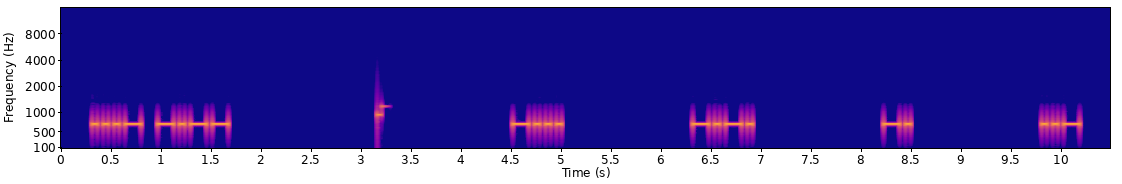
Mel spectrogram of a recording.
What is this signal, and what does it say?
Morse code, heard as a keyed tone, about 22 wpm, spaced as for 7 wpm, 700 Hz. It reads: VY BCNU
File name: Top 90 QSO Elements - 8x Character Spacing - 22wpm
